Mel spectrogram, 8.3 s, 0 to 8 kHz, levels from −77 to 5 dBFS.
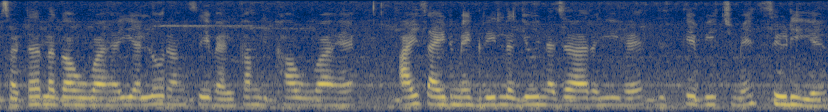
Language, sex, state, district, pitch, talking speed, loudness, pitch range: Hindi, female, Chhattisgarh, Raipur, 195 Hz, 190 wpm, -17 LUFS, 185-200 Hz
